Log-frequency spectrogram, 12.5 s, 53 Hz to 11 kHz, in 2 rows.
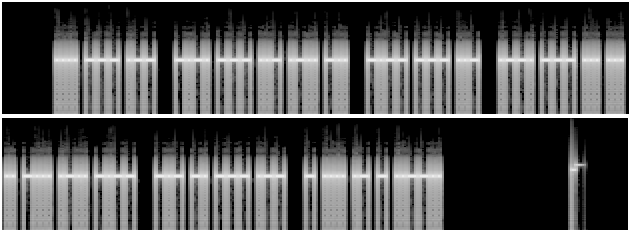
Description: Morse code, heard as a keyed tone, about 40 wpm, 700 Hz. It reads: HOW COULD YOU POSSIBLY KNOW THAT?
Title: Sentences from Top 1300 Words 40wpm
